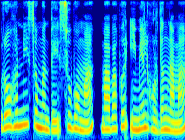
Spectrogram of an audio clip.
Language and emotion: Bodo, neutral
